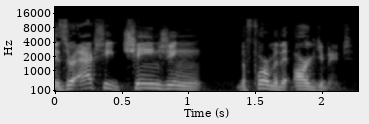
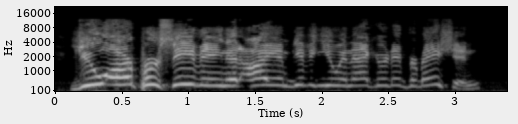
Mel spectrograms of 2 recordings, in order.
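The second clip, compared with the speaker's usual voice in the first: very high, loud, shrill shout; 13 semitones higher, 5 dB louder than usual. After going back and forth, act out how he finally shouted it, retelling a shout. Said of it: "he shouted it".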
